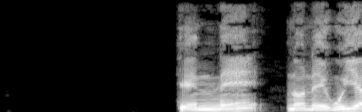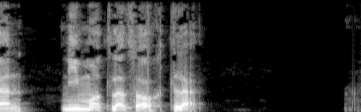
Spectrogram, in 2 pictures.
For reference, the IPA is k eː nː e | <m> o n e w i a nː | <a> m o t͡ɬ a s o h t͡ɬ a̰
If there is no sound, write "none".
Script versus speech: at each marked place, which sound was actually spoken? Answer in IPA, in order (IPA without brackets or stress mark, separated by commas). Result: n, i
